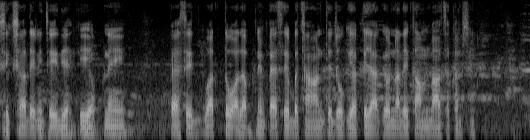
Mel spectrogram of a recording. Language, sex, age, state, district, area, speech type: Punjabi, male, 30-45, Punjab, Mansa, urban, spontaneous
